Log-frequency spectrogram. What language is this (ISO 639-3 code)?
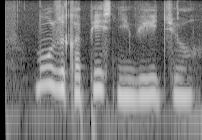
rus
